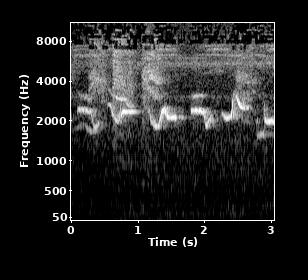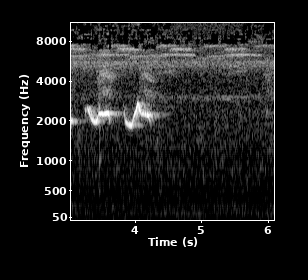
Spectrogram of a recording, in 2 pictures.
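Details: Rufous-bellied thrush from Brazil sings a steady series of short whistled phrases, each a quick up-and-down slur, repeated roughly every half second for about four seconds before falling silent under soft background hiss.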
